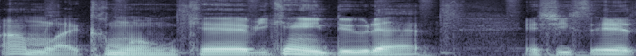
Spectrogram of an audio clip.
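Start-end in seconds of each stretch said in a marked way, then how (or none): none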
